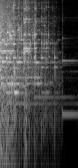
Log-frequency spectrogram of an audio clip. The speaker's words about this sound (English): There was a vase on the counter. She threw it to create a distraction.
